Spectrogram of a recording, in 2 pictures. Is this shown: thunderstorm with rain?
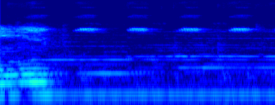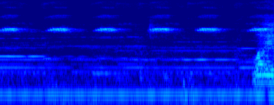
no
